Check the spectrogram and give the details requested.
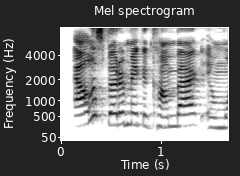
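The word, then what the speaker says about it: Alis: Yeah, it's A-L-I-S, Alice. – Alice. – And that's exactly how it's pronounced.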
